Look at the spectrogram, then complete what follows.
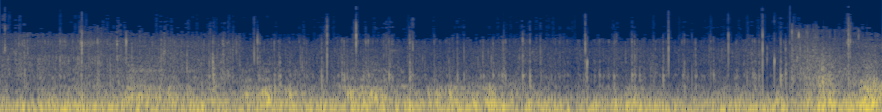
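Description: Thunderstorm rain and wind on a boat-mounted camera: a steady low rumble of wind on the microphone, with raindrops striking the camera as scattered sharp ticks.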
